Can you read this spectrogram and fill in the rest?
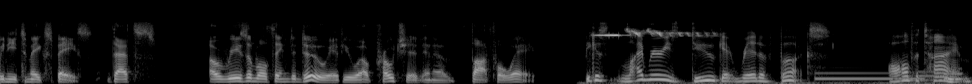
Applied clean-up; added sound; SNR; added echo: none; Bird vocalization, bird call, bird song; -4 dB; none.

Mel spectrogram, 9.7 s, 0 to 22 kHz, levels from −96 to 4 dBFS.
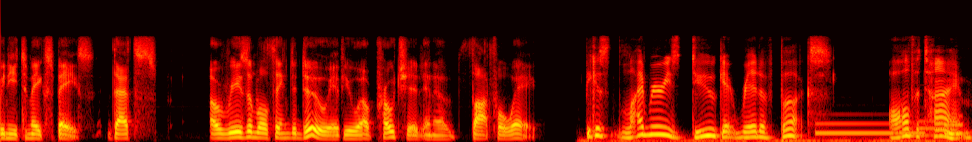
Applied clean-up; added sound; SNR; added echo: none; none; none; none.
